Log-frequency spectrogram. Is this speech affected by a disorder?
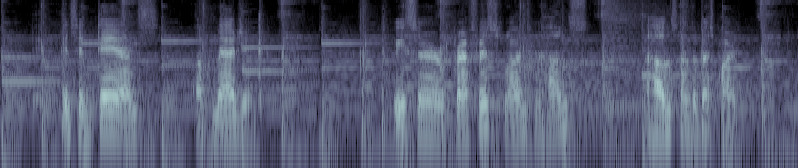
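Yes: Down syndrome; diagnosed disability.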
